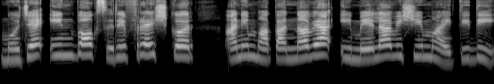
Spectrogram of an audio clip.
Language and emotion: Goan Konkani, neutral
